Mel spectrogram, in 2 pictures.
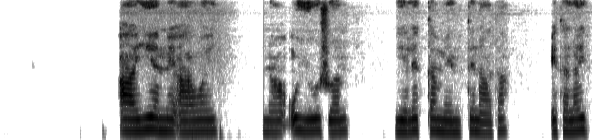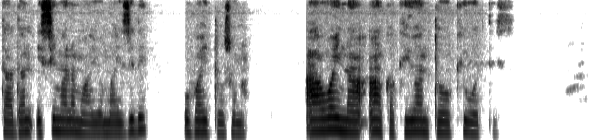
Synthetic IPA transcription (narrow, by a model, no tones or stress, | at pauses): ʔaːjɪjɐnːɛʔaːwɐj | naːʔʊjuːʃʊwɐn | jɛlɛt̪ːɐmɛnt̪ːɛnaːt̪ɐ | ʔɛt̪ɐlɐjt̪ːaːd̪ɐnɪsːɪmɐlɐmaːjɔmɐjzːɪd̪ɪ | ʊfɐjt̪ːo̞ːsɔnɐ | ʔaːwɐjnaːʔaːkːɐkɪjɔwɐnt̪o̞ːkʰːɪwɔt̪ːɪs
